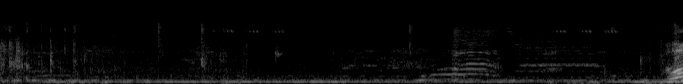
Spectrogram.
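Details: Pet goats kept near the owner's house give one short, quavering, wavering bleat past the midpoint, then a fainter second bleat follows, all over a steady low hum and soft background noise.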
